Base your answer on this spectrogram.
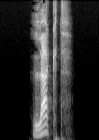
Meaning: inflection of lacken: 1. second-person plural present 2. third-person singular present 3. plural imperative
- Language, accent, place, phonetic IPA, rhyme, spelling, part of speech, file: German, Germany, Berlin, [lakt], -akt, lackt, verb, De-lackt.ogg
